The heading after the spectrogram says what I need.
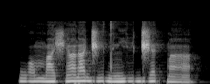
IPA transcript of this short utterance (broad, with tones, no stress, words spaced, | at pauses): wɔ˨ ma˨ ʃã˨˦ɾa˦d͡ʒi˧ dĩ˨ji˧ d͡ʒɛ˧k͡pã˨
